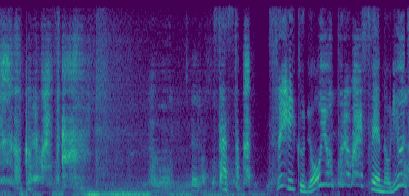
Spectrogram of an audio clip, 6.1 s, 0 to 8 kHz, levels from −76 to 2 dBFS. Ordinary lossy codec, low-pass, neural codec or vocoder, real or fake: none; none; codec, 16 kHz, 0.8 kbps, ZipCodec; fake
